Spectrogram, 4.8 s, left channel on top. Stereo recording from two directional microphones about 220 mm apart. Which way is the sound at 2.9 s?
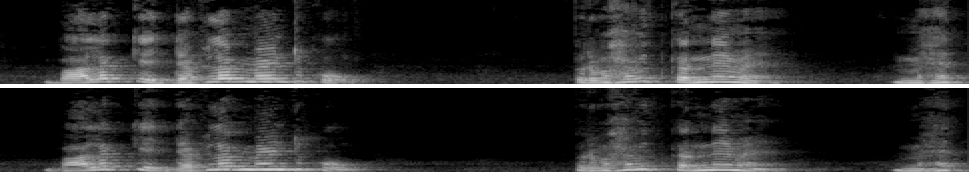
35° left (ahead or behind).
